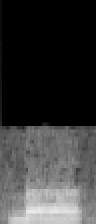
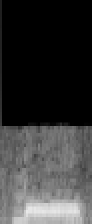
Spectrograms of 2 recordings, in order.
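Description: First: The syllable is thin and small. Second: The syllable is full, filling the mouth. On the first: The speaker calls it right. "we make it thin and small" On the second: The speaker calls it wrong. "we don't fill the mouth with sound"

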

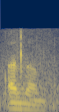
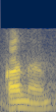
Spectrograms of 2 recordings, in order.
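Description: First: The word starts with a glottal stop. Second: The word starts with a deep q sound. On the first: The speaker calls it wrong. "they change the qaf to a hamza" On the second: The speaker calls it right. "instead of saying qalam"

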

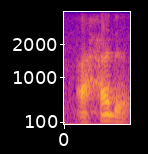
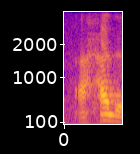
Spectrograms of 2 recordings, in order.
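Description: No difference in how they are said.

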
